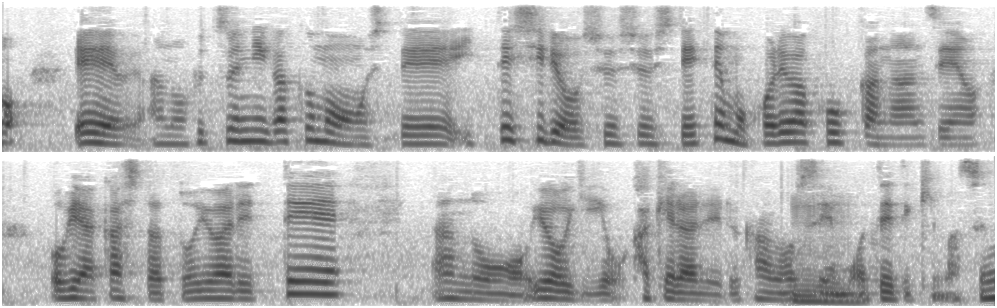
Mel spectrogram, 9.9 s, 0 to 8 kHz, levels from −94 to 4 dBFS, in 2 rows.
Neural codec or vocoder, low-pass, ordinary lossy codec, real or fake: none; 7.2 kHz; none; real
